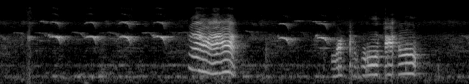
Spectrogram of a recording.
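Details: Parrot chirping, described as a natural call of 'mummy papa'. A series of short, high, bent chirps repeats roughly twice a second. A louder, rich, harmonic squawk sweeps down near the middle, followed by several rapid rising chirps.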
